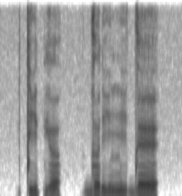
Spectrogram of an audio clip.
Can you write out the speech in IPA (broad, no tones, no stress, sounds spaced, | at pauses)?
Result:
t i pʲ ɐ | ɡ ə ɾ i n̪ i d̪ ɛ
